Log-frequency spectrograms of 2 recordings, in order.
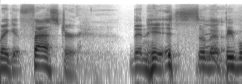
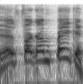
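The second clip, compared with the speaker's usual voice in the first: put-on very high voice with heavy, thick Cajun accent; 9 semitones higher than usual. Recalling his character's usual reply when asked what language he spoke: thick Cajun accent. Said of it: "His response was usually".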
